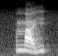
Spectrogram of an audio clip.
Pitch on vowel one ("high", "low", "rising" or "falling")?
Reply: low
